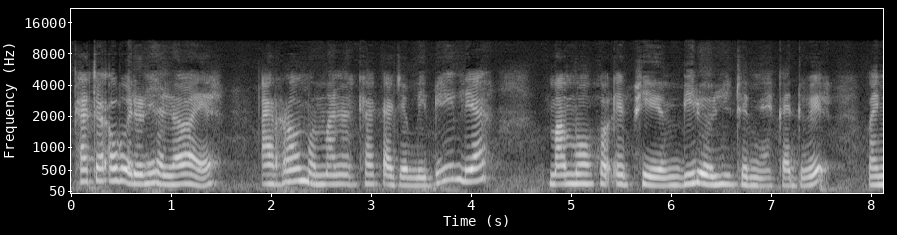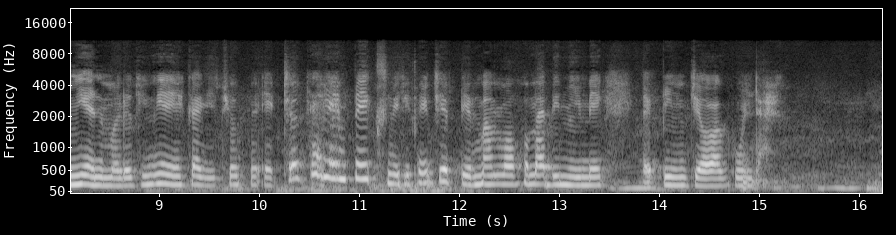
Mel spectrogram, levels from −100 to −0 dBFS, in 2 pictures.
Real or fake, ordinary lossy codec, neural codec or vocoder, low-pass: fake; none; codec, 24 kHz, 1 kbps, SNAC; 10.8 kHz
